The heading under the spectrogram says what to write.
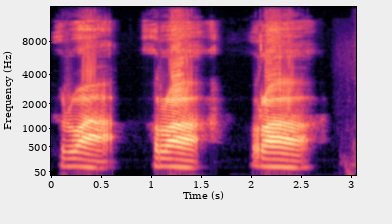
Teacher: Roll that R. This is a rolled R, like in Spanish or Italian.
